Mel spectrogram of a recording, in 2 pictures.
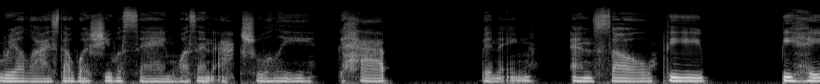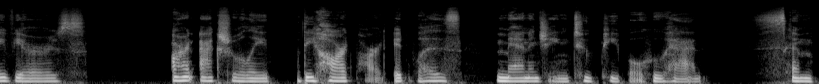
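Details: Adult woman, a full-time family caregiver since age 29, with a self-reported stutter; real, unscripted speech; stuttering.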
